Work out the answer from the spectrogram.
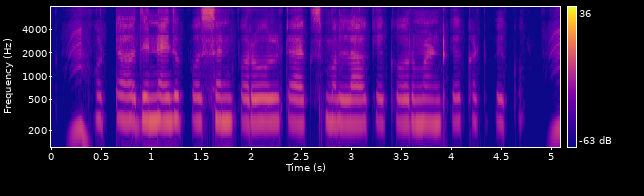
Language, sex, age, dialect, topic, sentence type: Kannada, female, 18-24, Northeastern, banking, statement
